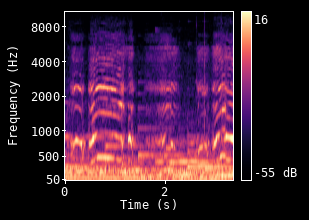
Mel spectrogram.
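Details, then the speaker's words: Simulated newborn crying: a recorded baby's wailing cry, rising and falling in pitch, played from a speaker hidden in a car's front seat beside a reborn doll, over steady background music. "so we decide to give it a little help and hide a speaker in the front seat playing the sound of a baby"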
